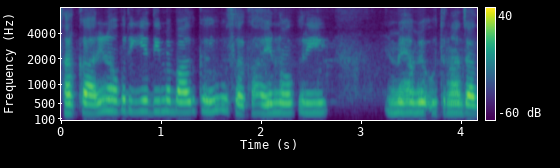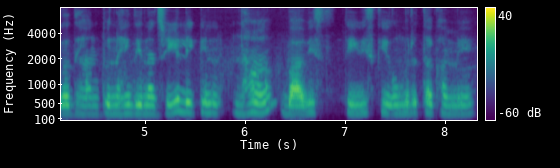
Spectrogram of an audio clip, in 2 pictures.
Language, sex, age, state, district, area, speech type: Hindi, other, 18-30, Madhya Pradesh, Balaghat, rural, spontaneous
